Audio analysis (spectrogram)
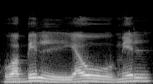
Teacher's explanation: یو واولین ہے، تھوڑا نرمی کے ساتھ کھینچ کر ادا کریں گے۔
